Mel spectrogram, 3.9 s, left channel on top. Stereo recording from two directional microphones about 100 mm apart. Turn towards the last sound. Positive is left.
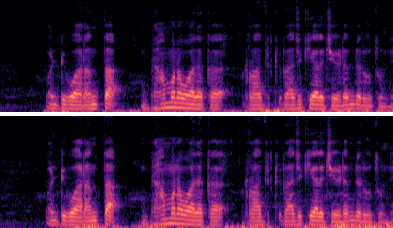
turn(degrees=40)  # may be behind; listen again after turning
